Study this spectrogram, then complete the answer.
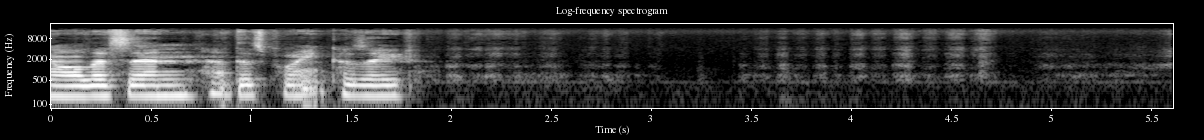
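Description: A finger rubs softly across paper.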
